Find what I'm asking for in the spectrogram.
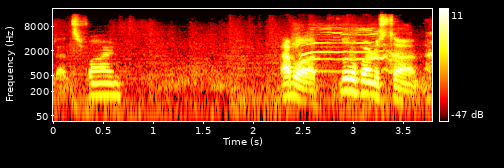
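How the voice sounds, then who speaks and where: A man with a fairly high, somewhat lively voice chats casually as he plays a video game. Faint music runs behind his commentary. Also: unhurried.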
